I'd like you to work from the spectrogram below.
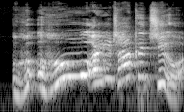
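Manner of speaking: high, loud indignant outburst; outraged yell. Retold or imitated. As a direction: shriek it in mock outrage. Acts outraged response to Sam's outburst.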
